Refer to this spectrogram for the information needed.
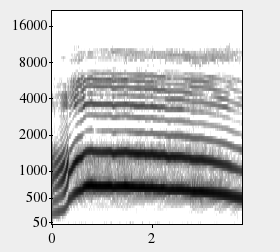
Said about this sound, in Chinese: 小朋友们，狼嚎是狼与狼之间联络的重要方式。晚上离群的狼会用嚎叫呼唤同伴。狼群也会通过嚎叫驱赶其他狼群，保卫自己的领地。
